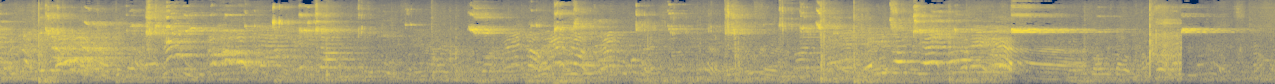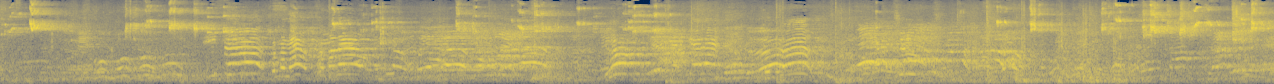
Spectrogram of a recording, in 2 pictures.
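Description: Spectators, mostly young women, chatter and call out in a large echoing hall.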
